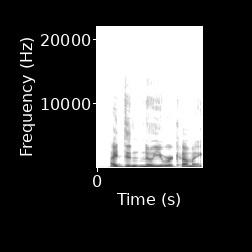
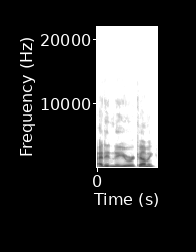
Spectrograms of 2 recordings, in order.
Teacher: try it with a little lift, a little emphasis on no and coming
